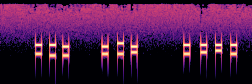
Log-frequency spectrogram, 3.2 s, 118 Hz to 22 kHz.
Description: DTMF, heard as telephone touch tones, dialled by hand, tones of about 80 ms. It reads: 521 467 5805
